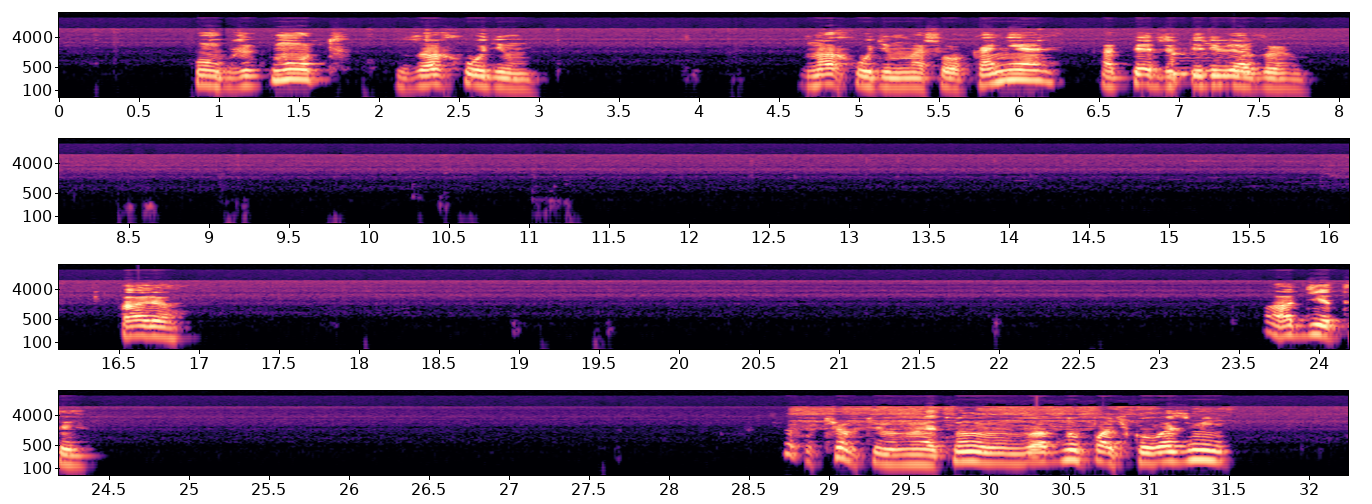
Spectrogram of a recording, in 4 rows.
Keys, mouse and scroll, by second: 0.3 click, 2.1 middle click, 3.1-4.0 middle drag, 4.2 shift+middle click, 9.1 ctrl+p, 19.6-22.1 middle drag, 27.7-29.8 middle drag.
